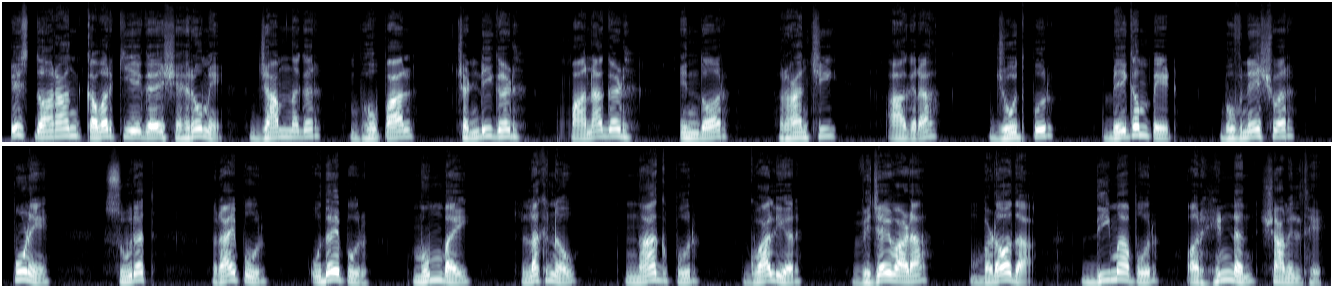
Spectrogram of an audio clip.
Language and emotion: Hindi, neutral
